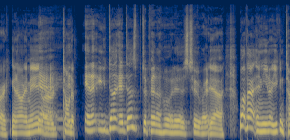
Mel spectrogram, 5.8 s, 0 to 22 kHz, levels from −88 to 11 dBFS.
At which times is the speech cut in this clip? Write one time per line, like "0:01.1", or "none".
0:01.5
0:04.2

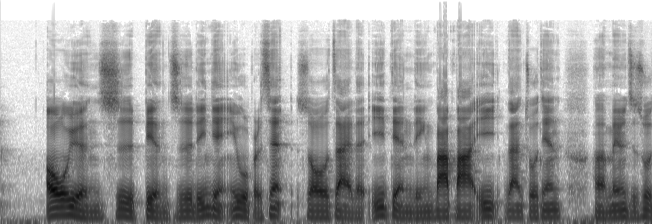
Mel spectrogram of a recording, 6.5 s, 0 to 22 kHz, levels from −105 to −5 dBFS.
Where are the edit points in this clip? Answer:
0:05.0

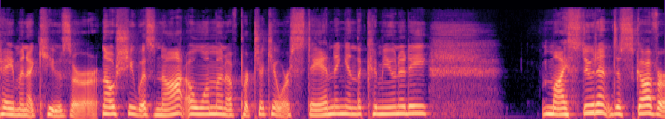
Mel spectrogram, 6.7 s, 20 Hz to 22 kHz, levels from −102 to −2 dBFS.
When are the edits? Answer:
0:01.0

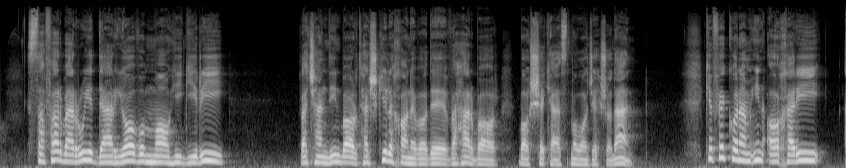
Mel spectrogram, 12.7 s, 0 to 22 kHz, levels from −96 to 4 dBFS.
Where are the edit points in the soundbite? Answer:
none

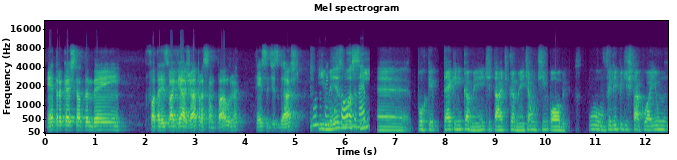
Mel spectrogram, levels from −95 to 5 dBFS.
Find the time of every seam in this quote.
0:05.3
0:06.5
0:10.0

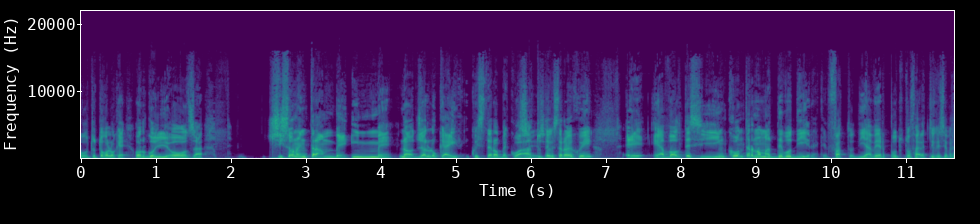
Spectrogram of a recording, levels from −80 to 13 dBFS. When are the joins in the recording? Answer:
none

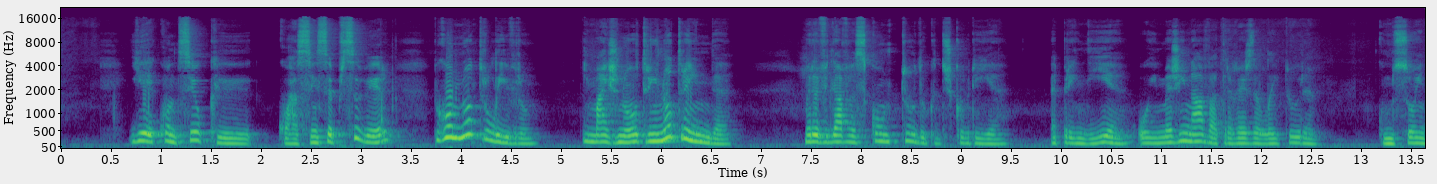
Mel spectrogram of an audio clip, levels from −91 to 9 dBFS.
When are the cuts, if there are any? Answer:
none

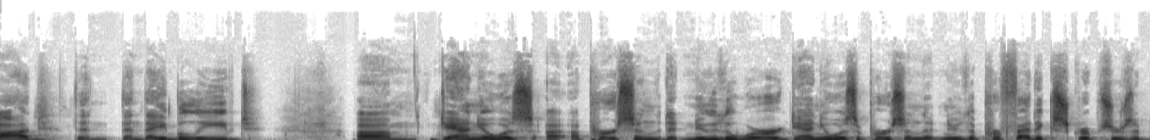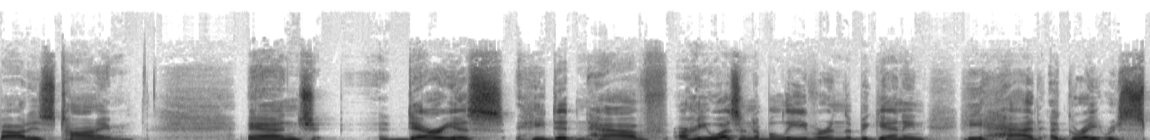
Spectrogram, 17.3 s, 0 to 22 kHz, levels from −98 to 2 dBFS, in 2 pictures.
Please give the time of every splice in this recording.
0:04.9
0:12.5
0:13.7

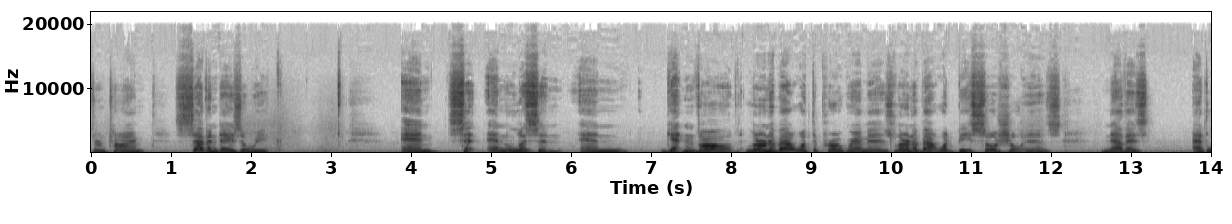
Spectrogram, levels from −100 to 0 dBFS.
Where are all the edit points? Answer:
0:08.1
0:12.5

